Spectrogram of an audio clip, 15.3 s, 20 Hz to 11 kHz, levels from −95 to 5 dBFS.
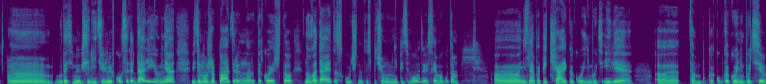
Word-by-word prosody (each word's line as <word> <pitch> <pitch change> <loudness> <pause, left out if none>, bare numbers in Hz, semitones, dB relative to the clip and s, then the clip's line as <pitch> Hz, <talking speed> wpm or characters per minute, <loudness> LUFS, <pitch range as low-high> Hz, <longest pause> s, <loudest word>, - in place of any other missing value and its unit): а, 140 -2 +1 0.2
вот 150 - -6
этими 150 0 +3
усилителями 155 -3 +1
вкуса 260 - -1
и - - -14
так 150 - +3
далее. 205 +4 +6
И 170 - -3
у 165 - -4
меня, 200 +5 +3 0.3
видимо, 190 +2 +3
уже 195 0 0
паттерн, 185 -3 +2
ну, 155 0 -2
вот 155 0 -8
такой, 160 0 +2
что, 155 0 +1 0.2
ну, 205 0 +3
вода- 195 +5 +5
это 190 -1 0
скучно. 155 -5 -8
То 145 - -16
есть 145 +1 -15
почему 195 +2 -5
мне 185 -2 -2
пить 170 0 -12
воду, 230 - +2
если 185 -5 0
я - - +3
могу 155 +6 -5
там, 165 -6 -4 0.7
а, 155 -1 +1
не 155 +1 -1
знаю, 160 +1 0
попить 160 +6 -3
чай 135 -3 +1
какой-нибудь 125 -1 -6
или, 135 -3 +1 0.5
а, 130 -1 -2 0.2
там 65 +1 -7
каку - - -6
какой-нибудь 160 -1 0
155 Hz, 170 wpm, -24 LUFS, 150-185 Hz, 0.7 s, далее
